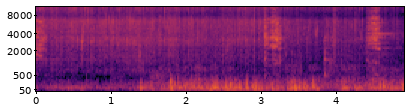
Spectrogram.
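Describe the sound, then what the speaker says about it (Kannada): Cluster beans (chavali kai) are stir-fried in a pan on a stove, giving a close, steady sizzle broken by repeated scraping stirs. "ಚೌಳಿಕಾಯಿ ಹಾಕ್ಕೊಂಡು ಹುರ್ಕೋಬೇಕು ಈ ಥರ."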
